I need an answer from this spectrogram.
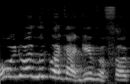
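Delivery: put-on Southern accent, pitched very high. Quoting the man who hired him, in a southern accent. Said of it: "he had the best Southern accent I've ever heard".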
